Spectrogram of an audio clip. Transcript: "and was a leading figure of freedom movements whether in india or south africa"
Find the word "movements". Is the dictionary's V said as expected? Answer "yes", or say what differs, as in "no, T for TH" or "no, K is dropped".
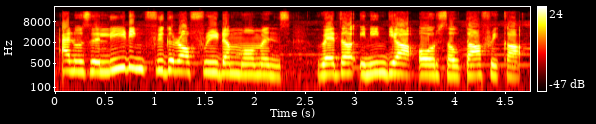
no, V is dropped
